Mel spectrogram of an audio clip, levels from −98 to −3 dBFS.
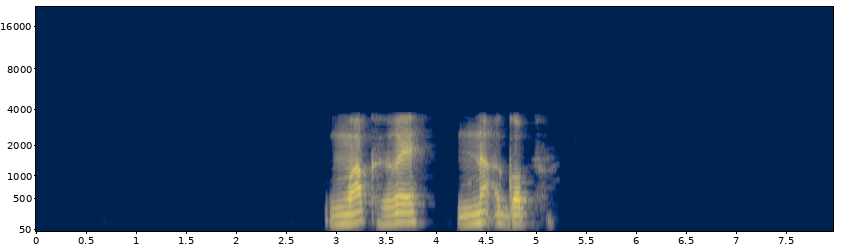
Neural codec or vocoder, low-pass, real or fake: none; 3.6 kHz; real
